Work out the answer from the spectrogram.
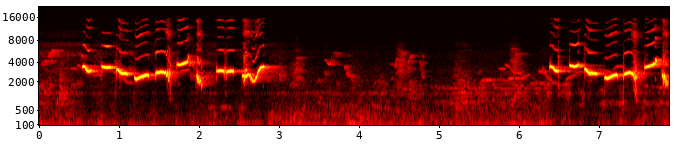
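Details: Oriental magpie-robin singing to prompt a caged bird to respond: two bursts of quick, varied whistles with sliding and rasping notes, separated by about three seconds of quiet with soft distant chatter.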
